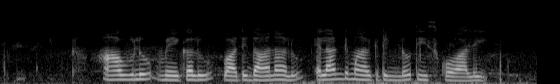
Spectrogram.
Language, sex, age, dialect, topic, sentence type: Telugu, female, 25-30, Telangana, agriculture, question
